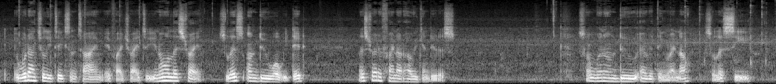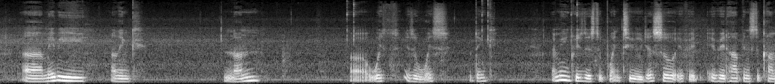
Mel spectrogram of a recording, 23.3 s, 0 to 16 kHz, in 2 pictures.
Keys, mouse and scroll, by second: 0.6 scroll down 2, 1.5-1.9 scroll up 2, 2.5-3.2 scroll up 2, 3.2-3.8 scroll up 1, 3.8 Tab, 6.1 ctrl+z, 10.4-17.1 middle drag, 10.9 Tab, 11.1 scroll up 2, 17.1 click.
